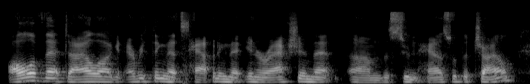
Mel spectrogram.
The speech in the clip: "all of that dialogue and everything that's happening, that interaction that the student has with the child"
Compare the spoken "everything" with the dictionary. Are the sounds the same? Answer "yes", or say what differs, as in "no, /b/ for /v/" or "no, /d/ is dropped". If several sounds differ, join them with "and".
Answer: yes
